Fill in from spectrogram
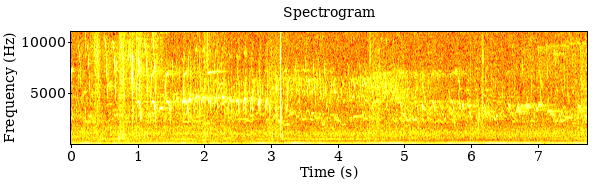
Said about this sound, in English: There will be some sound as I walk though. Maybe not on this ground as much because it's hard dirt. But if I get into grass, you'll really hear it. Walk on some mulch here.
